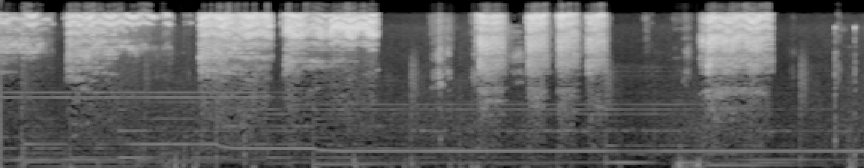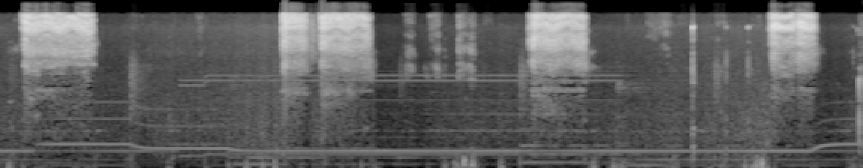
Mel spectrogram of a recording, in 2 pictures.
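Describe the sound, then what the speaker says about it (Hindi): Schwarzkopf shine spray misted onto held hair in repeated short hissing bursts, roughly a dozen spaced evenly with brief pauses between, close and fairly loud over faint background music. "और इस पे स्प्रे करेंगे"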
